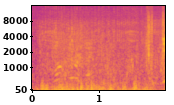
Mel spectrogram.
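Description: Low rumble of a boat motoring slowly forward, with wind buffeting the microphone and water washing along the hull.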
